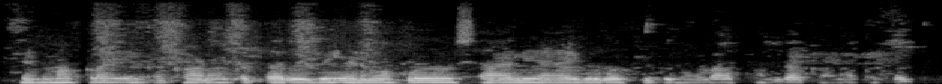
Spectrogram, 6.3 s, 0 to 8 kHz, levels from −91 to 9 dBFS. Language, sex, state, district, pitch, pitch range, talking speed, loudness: Kannada, female, Karnataka, Belgaum, 170 Hz, 165-175 Hz, 145 wpm, -17 LUFS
